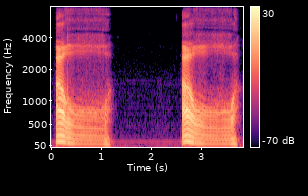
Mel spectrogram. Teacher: You should definitely feel some vibration on your throat. So the root of the tongue is raised to the point of almost connecting to the farthest area of the soft palate, producing the Ghain.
